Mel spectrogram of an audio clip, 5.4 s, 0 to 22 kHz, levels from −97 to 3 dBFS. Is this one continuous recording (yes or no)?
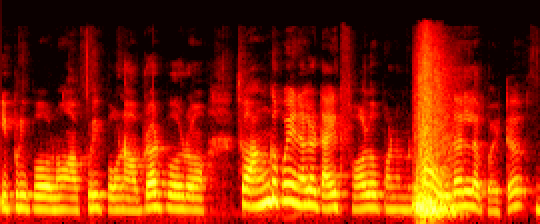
no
